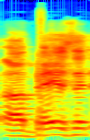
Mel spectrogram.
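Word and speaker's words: Bayezid: yeah so um so basic and gem is is is how the name is pronounced uh are the the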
